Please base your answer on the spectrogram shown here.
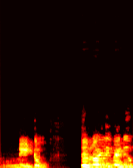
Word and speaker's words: NATO: Now, how do you pronounce NATO? Do you pronounce it NATO? No, you pronounce it as a single word, NATO.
